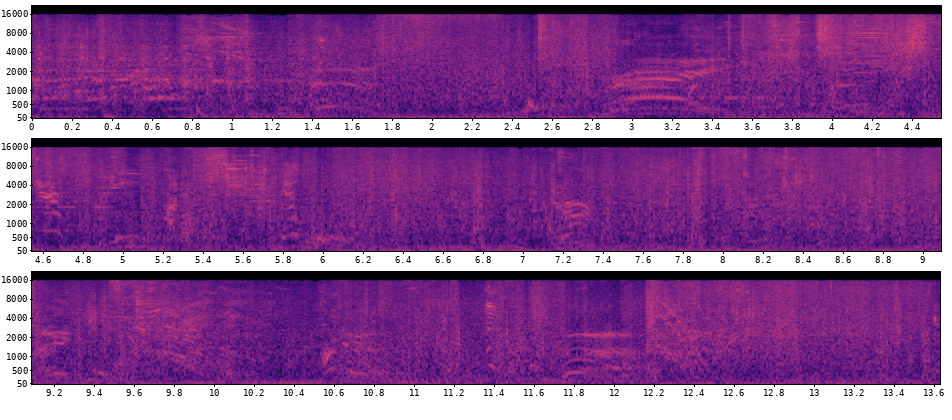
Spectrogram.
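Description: Heavy blows and clashes land in a fight.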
